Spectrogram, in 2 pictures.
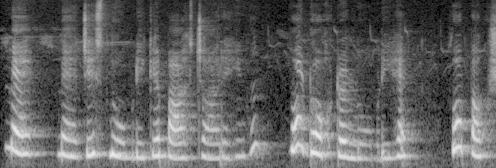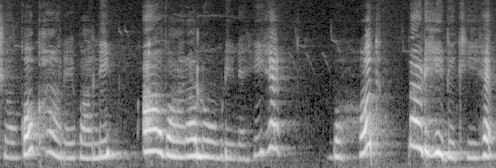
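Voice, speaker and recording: Sly female cat for kids' cartoon played by a woman: very high pitch, coaxing, falsely sweet. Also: a little slow, warm tone. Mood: persuasive. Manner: coaxing, pleading, punctuated with meows. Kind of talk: children's animal cartoon voice acting.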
